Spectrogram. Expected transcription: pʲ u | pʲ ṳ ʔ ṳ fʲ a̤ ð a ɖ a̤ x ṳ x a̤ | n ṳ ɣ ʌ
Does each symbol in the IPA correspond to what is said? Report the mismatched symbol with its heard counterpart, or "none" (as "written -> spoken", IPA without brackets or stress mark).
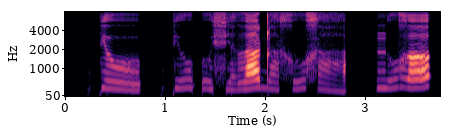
none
